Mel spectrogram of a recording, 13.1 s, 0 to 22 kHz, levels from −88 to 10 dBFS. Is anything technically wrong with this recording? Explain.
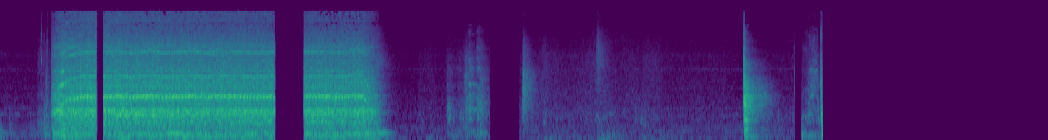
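Yes. The audio has four blocks of digital silence and then an audio dropout to silence that runs to the end.

Blocks of digital silence come at 1.21 to 1.30 s and 9.94 to 10.03 s, each about 93 ms, and at 3.44 to 3.81 s and 6.13 to 6.50 s, each about 372 ms. The short blocks fit a 4096-sample buffer and the long ones a 16384-sample buffer that was likely not filled in time. The sound snaps to silence and back with no fade. On a waveform these show as flat lines, and on a spectrogram as empty vertical strips.

The audio dropout to silence starts at 10.29 s and lasts to the end. The sound cuts off mid-flow into total silence with no room tone. A lost input, likely a disconnected device or failed link, left silence being written. On a waveform it is a flat line, and on a spectrogram it is a blank region.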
